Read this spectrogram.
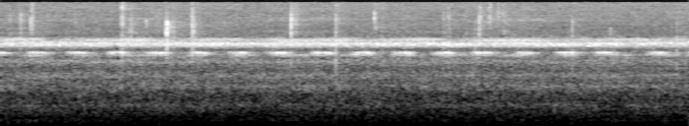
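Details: Chorus of insects, a dense high shimmering drone layered over a rapidly pulsed trill repeating several times a second, with light crackling of a bonfire scattered through.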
